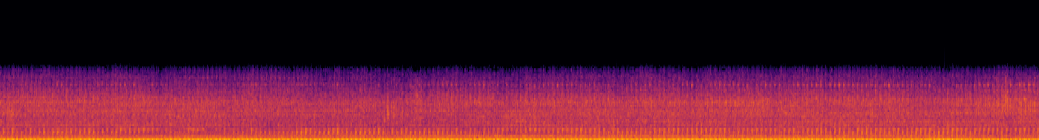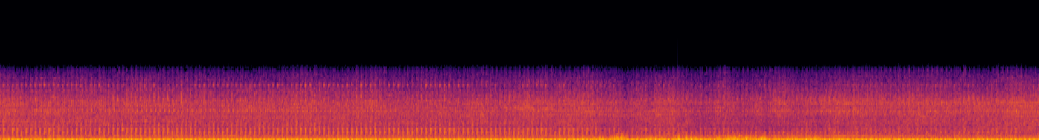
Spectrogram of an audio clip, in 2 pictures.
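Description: Small ride-on garden tractor's engine running steadily at a constant speed, a low, even engine note throughout.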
